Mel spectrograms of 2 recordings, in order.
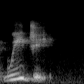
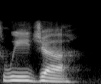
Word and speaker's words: Ouija: so maybe that's why it's always been Ouija. But that's not correct, yeah. I understand. – Well, really now you could say it anyway, Ouija or Ouija, but it's truly pronounced Ouija if you want to use the real pronunciation.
